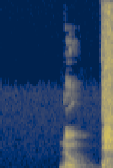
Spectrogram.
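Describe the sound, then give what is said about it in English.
A sneeze that never comes: a voiced gasping "ah" followed by a sharp, breathy intake of air, then it stops without the release. No one speaks. “Yes, for people who did not know, this is a live show, and I am about to sneeze.”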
